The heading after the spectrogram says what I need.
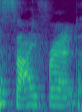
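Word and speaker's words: Seyfried: How do you pronounce her last name? Amanda Sai Fred.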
